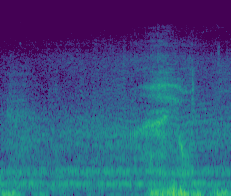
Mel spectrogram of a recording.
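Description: Wild African honeybees buzzing steadily around their dug-open ground nest, a faint, even hum. A low rumble comes in during the last half second.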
